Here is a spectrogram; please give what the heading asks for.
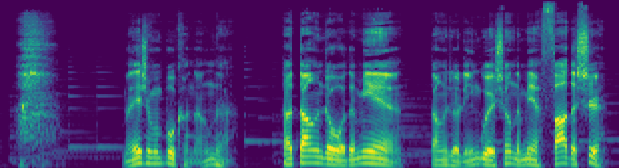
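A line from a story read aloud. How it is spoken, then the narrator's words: Sighing. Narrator (Chinese): 沈梦生叹气道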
